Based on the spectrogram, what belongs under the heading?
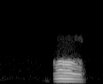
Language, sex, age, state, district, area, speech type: Assamese, male, 60+, Assam, Dhemaji, rural, conversation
